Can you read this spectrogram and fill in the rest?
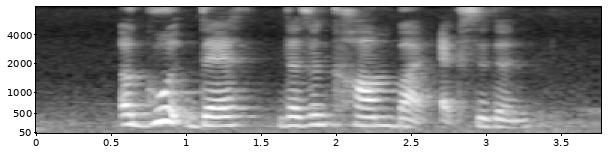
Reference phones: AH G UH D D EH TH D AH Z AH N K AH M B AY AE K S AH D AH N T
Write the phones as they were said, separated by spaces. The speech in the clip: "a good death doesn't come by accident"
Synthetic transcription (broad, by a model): AH G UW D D EH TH D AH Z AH N K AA M B AY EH K S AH D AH N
